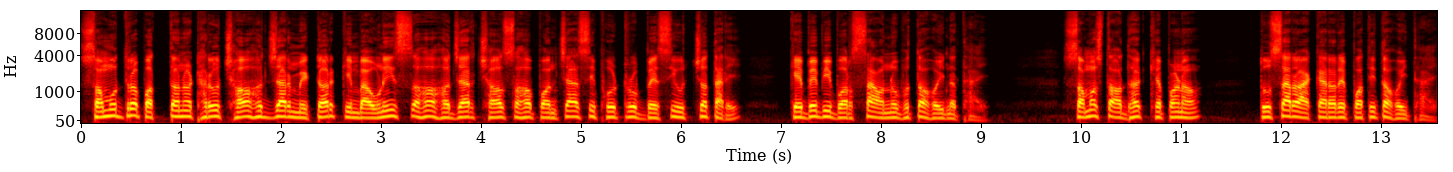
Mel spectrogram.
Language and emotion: Odia, neutral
